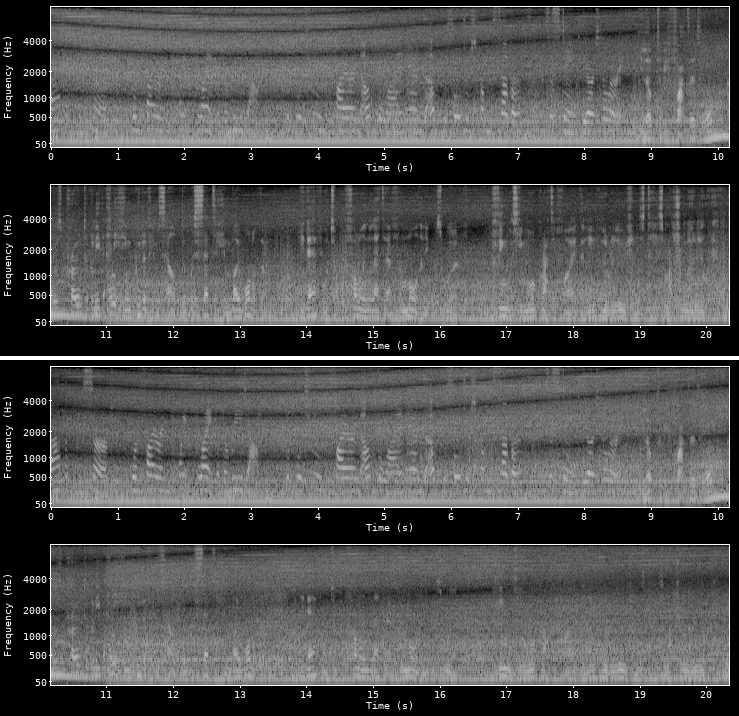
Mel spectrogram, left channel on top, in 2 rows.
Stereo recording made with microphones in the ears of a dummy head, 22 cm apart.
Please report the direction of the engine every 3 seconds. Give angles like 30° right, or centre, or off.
30° left, 10° right, 30° right, 50° right, 50° right, 60° right, 60° right.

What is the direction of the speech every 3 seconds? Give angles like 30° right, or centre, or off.
40° right, 20° right, centre, 20° left, 40° left, 50° left, 60° left.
